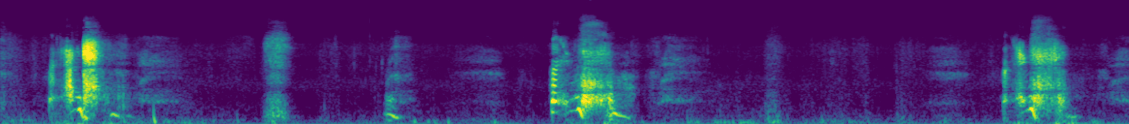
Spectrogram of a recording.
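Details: Three forceful sneezes with softer breaths between, induced by first-time use of chhinkni sneezing powder; sneezing.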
